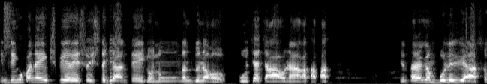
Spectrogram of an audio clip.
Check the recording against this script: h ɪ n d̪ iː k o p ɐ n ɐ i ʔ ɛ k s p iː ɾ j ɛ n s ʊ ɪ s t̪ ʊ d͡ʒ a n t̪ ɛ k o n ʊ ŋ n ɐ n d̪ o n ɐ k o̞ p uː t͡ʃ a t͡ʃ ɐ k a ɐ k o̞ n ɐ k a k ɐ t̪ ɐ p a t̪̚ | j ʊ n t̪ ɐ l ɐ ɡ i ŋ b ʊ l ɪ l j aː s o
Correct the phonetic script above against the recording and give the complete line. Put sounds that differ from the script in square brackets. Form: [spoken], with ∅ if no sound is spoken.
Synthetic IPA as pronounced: h ɪ n d̪ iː k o p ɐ n ɐ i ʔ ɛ k s p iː ɾ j ɛ n s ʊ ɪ s t̪ ʊ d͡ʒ a n t̪ ɛ k o n ʊ ŋ n ɐ n d̪ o n ɐ k o̞ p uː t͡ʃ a t͡ʃ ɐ k a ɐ k o̞ n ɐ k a k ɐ t̪ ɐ p a t̪̚ | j ʊ n t̪ ɐ l ɐ ɡ [a] ŋ b ʊ l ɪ l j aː s o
